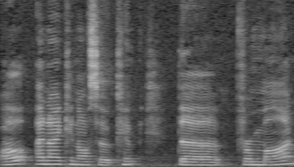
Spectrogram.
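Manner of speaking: stuttering, stumbling, with halting restarts. Giving viewers website links in a video, stuttering. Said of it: "sorry I'm stuttering".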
